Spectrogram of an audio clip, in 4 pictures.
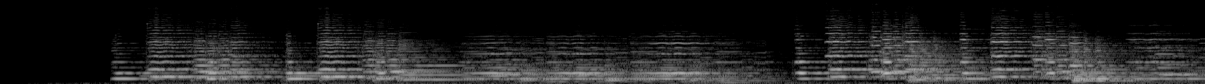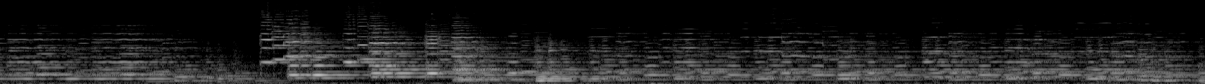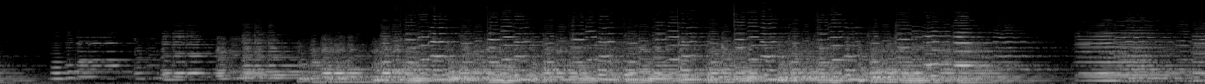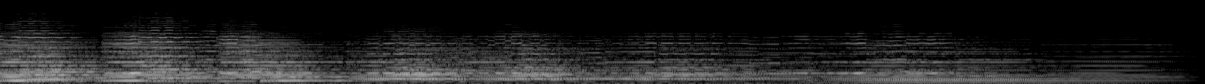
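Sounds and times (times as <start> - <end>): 
string quartet playing: 1.1 - 48.2.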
